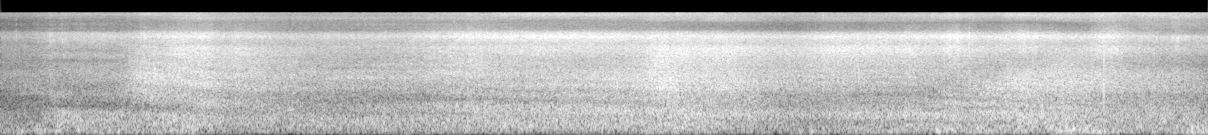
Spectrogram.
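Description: Heavy storm surf breaking and washing up a sandy beach, a continuous rush of foam that swells with each wave, about three times. Wind buffets the microphone underneath.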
